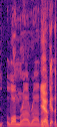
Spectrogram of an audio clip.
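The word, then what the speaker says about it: Lomror: Now Mahimal Lomar Lomra rather we'll get the pronunciation right as we go.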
